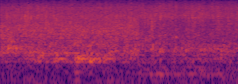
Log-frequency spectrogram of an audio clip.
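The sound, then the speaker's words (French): Steady rain pours down in Abidjan in a dense, continuous hiss, with soft low thuds of drops hitting surfaces and no voices. “La paix revient, les enfants jouent et se douchent sous la pluie.”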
